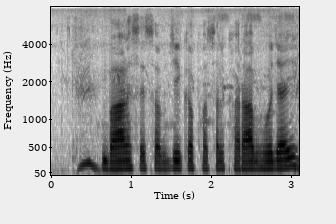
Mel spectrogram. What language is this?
Bhojpuri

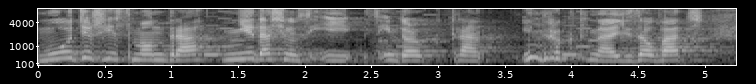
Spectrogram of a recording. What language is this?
Polish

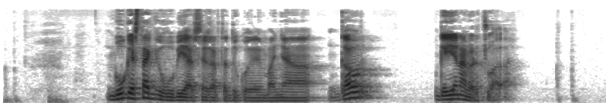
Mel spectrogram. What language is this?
Basque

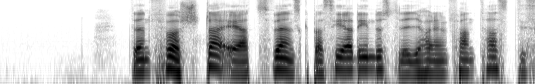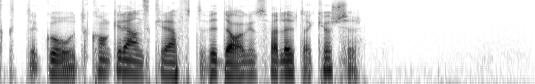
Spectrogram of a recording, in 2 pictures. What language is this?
Swedish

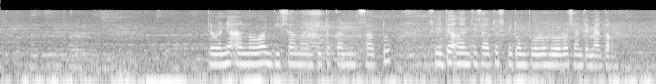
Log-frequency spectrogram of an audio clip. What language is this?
Javanese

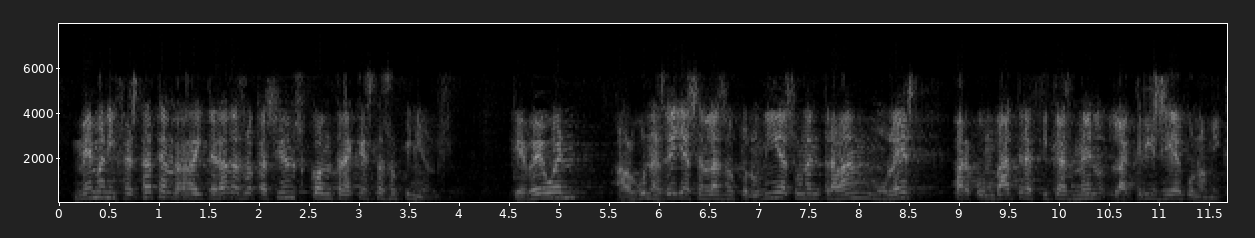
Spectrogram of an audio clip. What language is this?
Catalan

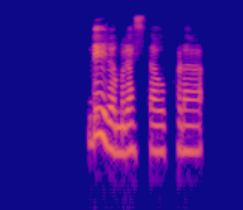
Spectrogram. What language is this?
Pashto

